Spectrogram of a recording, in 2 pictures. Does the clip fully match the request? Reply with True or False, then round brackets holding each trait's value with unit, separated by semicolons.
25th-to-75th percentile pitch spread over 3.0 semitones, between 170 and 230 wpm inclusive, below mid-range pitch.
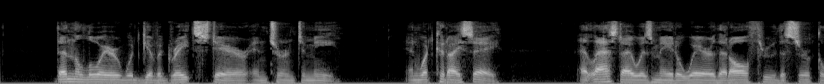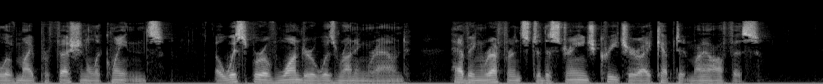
False (2.6 semitones; 180 wpm; 95 Hz)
